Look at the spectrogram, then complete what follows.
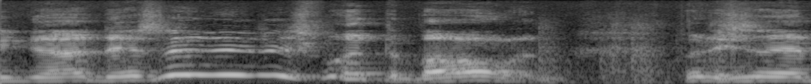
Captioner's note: faux crying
